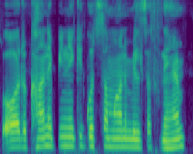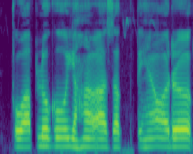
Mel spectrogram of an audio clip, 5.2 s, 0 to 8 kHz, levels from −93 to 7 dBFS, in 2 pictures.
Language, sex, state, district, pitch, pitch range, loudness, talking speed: Hindi, male, Madhya Pradesh, Katni, 160 Hz, 155-170 Hz, -15 LUFS, 210 wpm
